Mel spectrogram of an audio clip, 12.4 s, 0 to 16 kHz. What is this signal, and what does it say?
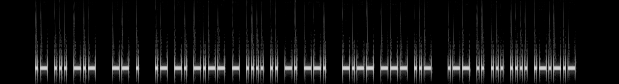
Morse code, heard as a keyed tone, about 25 wpm, 700 Hz. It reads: ASK ME ANYTHING YOU WISH.
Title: Sentences from Top 1600 Words 25wpm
